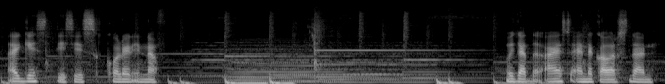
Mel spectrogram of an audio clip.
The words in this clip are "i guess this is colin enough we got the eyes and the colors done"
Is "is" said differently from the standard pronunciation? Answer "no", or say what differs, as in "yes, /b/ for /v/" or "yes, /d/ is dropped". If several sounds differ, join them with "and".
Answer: yes, /s/ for /z/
